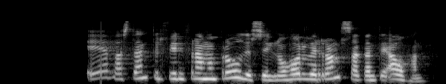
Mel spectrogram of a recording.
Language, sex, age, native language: Icelandic, female, 40-49, Icelandic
